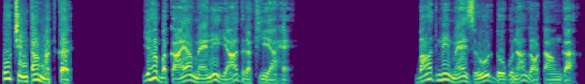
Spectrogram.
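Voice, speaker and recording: A man's voice: lowish voice, sing-song, normal speed, darkish tone, slightly rough, no echo. A man voicing a resentful, rebellious young man in a dubbed drama, complaining and defiant. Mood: threatening.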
